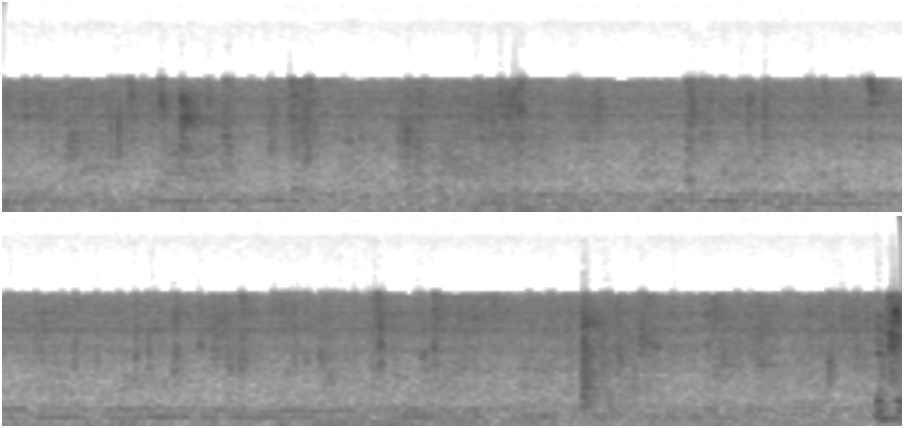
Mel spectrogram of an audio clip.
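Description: Quiet steady hiss with a low hum, sprinkled with faint scattered clicks and crackles, and one sharper click about ten seconds in.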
